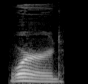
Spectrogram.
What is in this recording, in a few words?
"word", voice, english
